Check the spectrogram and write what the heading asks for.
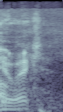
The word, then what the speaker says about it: Hewitt: Hewitt. It rhymes with Buick.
